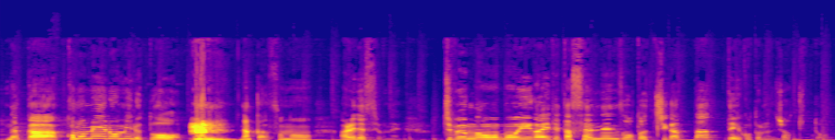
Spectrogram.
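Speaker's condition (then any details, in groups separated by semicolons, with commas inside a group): No condition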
